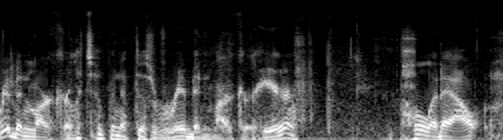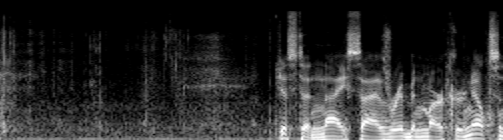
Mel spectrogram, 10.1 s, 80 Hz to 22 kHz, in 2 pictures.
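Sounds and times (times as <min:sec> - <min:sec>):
steady low hum: 0:00.0 - 0:10.0
book handling rustle: 0:04.9 - 0:07.8.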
